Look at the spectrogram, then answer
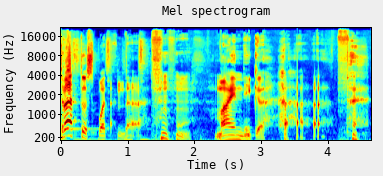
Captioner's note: laughing a little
